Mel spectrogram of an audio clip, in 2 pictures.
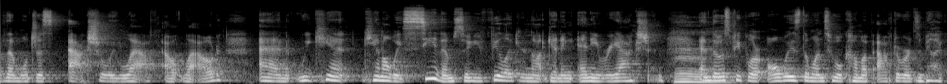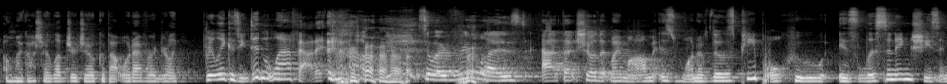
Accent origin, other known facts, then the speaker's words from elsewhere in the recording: Connecticut, United States; moved away; We're all originally from Connecticut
